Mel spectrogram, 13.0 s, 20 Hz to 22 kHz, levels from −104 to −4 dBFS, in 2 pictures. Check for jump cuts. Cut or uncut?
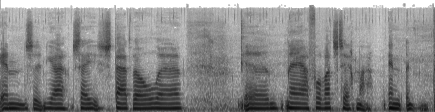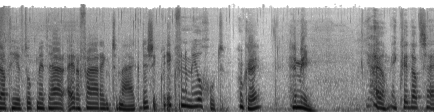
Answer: cut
